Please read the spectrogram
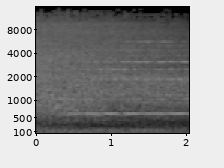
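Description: The fading tail of a stage sound-effect hit, a rumble with hiss, while a single steady held note of the backing track comes in about half a second in. This is the start of a slow song's intro.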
